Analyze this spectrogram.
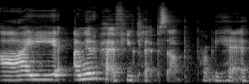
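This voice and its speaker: Speaking at a fairly slow pace, a woman talks with an English accent. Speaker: lifestyle vlogger. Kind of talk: casual chat.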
